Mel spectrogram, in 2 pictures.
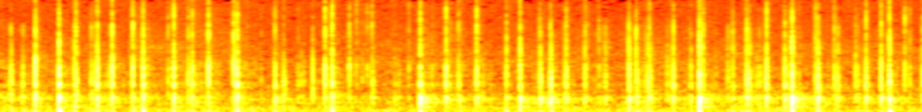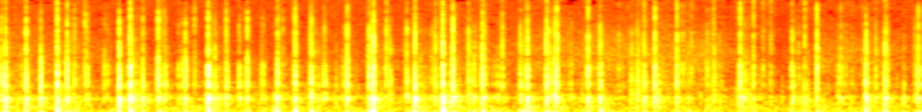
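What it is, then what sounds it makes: Paperback book cover. Fingertips and nails tap and scratch the card back cover of a paperback book held in both hands. A dense, fast run of short, dry taps mixed with scratchy rustling continues steadily for the whole clip, with a weighty low body and a faint hollow mid-range tone under the clicks.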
